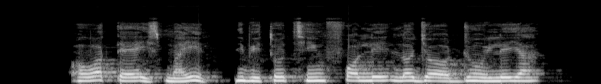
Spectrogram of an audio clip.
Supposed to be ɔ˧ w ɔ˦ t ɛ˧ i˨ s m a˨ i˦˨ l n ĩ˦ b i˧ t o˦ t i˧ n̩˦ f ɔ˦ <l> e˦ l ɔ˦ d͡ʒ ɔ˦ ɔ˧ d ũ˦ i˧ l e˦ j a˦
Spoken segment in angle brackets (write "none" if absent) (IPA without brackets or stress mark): l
